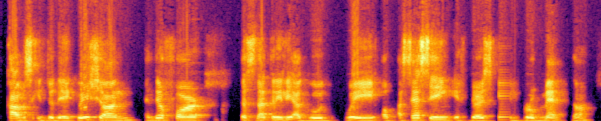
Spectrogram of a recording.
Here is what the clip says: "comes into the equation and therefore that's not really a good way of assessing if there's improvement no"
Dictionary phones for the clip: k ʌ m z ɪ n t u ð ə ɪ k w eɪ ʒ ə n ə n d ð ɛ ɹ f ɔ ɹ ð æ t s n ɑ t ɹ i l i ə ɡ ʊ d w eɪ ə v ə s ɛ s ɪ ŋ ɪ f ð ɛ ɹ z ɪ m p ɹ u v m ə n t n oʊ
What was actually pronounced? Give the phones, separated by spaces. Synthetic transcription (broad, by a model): k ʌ m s ɪ n t u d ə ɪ k w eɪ ʃ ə n ə n d ɛ ɹ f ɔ ɹ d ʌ t s n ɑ t ɹ i l i ə ɡ ʊ d w eɪ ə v ə s ɛ s ɪ ŋ ɪ f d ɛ ɹ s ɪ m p ɹ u m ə n t n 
